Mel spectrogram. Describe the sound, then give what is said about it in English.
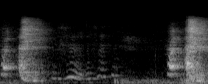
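Two sharp sneezes burst out about a second and a half apart, with faint murmuring voices in the quiet gap between them. “Bless you.”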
